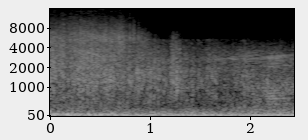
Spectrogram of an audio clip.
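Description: A sustained, loud rumbling blast with heavy low-end roar, like a large energy explosion from the Dragon Ball Z Abridged Big Bang Attack, filling the whole moment with no pauses or voices.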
